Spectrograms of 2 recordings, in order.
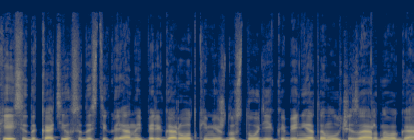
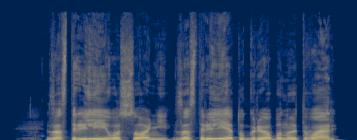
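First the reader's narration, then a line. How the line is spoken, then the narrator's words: Yelling. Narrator (Russian): вопил Уорвик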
